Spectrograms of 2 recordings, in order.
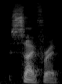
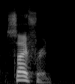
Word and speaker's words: Seyfried: 2009, Megan Fox, Amanda Seyfried? Is that how you say it? – Seyfried. – Seyfried. Okay.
